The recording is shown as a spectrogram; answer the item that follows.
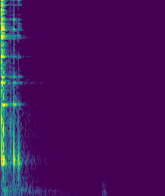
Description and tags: stone falls / beaten on stone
